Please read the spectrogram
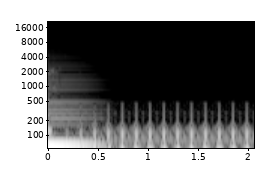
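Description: Synthesis Technology E350 Morphing Terrarium wavetable oscillator running in a low register. A low steady drone turns, about half a second in, into a fast rhythmic pulsing.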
